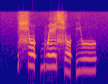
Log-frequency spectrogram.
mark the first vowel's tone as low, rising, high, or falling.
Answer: high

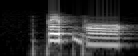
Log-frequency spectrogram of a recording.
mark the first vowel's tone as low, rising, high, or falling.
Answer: rising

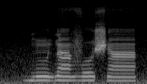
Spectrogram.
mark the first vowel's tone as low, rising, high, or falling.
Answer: low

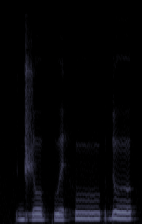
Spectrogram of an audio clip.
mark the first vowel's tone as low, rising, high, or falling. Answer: low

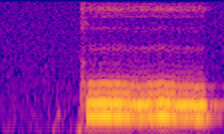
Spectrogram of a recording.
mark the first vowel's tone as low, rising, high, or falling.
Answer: high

